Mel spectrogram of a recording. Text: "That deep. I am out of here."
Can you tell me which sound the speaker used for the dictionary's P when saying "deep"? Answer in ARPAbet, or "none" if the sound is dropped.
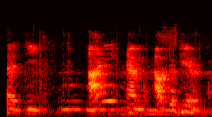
none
